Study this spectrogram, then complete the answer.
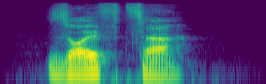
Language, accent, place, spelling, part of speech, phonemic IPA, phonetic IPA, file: German, Germany, Berlin, Seufzer, noun, /ˈzɔʏ̯ftsər/, [ˈzɔø̯f.t͡sɐ], De-Seufzer.ogg
- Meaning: 1. sigh; an instance of sighing 2. a sigher; one who sighs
